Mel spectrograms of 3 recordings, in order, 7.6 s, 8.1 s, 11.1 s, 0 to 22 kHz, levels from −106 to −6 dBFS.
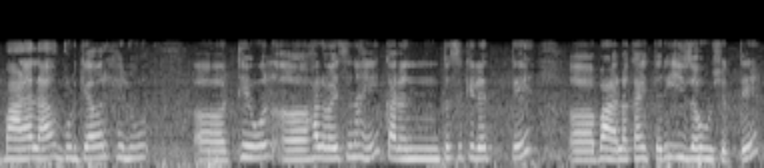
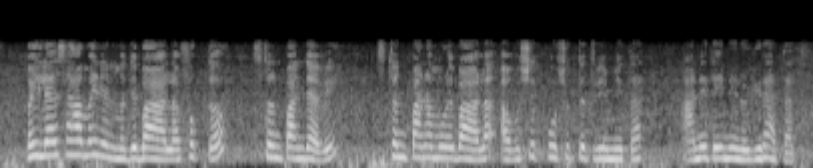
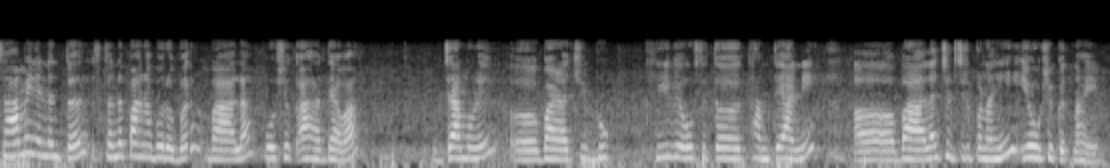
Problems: constant background noise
